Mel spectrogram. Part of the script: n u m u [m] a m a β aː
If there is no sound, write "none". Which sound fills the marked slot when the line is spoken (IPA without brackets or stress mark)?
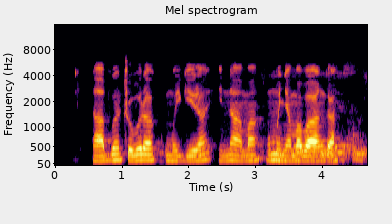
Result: ɲ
